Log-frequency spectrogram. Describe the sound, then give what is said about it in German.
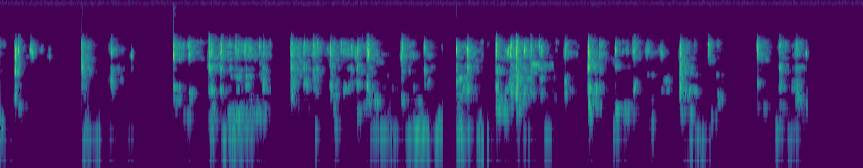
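Fingers type a note into a Trello card on a computer keyboard. Quick bursts of crisp clicking keystrokes are broken by short pauses, with no talk over them. “schreibe mal einfach ähm, ins Trello, in die Trello-Karte dann rein, dass der Masch auch interessiert ist.”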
